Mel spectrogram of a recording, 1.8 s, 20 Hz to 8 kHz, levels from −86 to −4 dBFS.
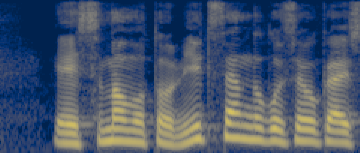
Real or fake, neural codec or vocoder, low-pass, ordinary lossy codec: fake; codec, 16 kHz, 2 kbps, FunCodec, trained on LibriTTS, 25 frames a second; none; none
